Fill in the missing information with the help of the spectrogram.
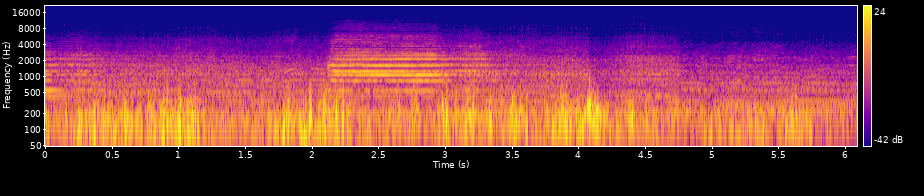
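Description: Vietnamese bamboo kite flutes (sáo diều) humming overhead: a steady horn-like chord of several tones, with a brighter, higher tone swelling about two seconds in and fading a second later, over a low rumbling noise.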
